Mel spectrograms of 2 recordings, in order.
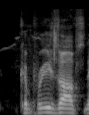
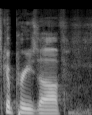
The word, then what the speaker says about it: Kaprizov: Am I mispronouncing Kaprizov's name also? – You said it. No, yeah, it's Kaprizov. – It's Kaprizov. I've actually heard people say Kaprizov. – They do say it both ways, but I'm 80% sure it's Kaprizov.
